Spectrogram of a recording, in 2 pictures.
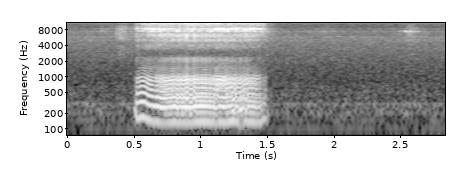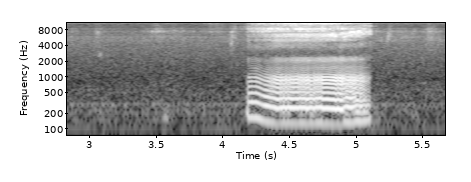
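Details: Sleeping Chihuahua snoring: two drawn-out, nasal, humming snores about a second long, spaced nearly four seconds apart, with a quiet room between them.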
